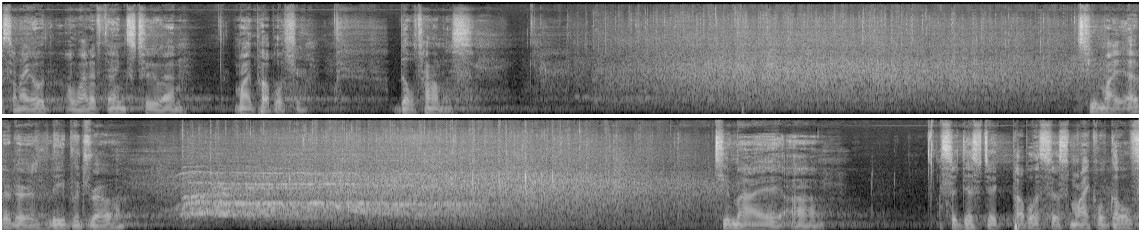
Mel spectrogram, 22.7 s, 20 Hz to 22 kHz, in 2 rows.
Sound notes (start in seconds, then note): 7.7 applause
